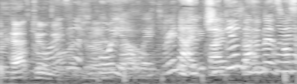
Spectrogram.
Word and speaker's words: pollo: Because a double L in Spanish is pronounced as a Y.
